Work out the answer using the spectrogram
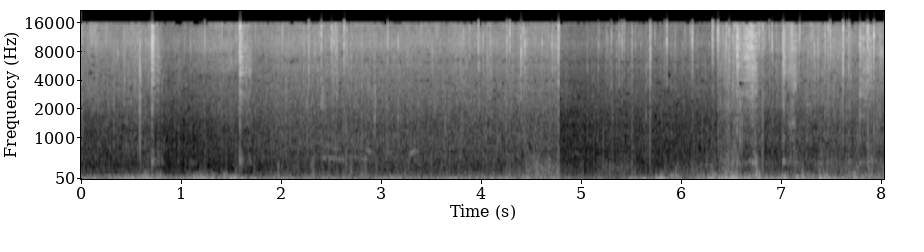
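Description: Onions, tomatoes and curry leaves sizzling in hot oil in an iron kadai over a wood fire, stirred and scraped with a steel spoon. A few sharp clicks sound through the sizzle.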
